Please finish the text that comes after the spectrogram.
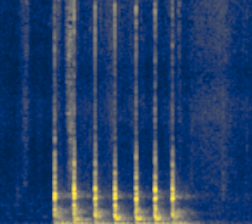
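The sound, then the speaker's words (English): Firm knocking on a front door at an apartment housing complex, a quick, evenly spaced run of about six raps, fairly loud, with a short ringing tail and no voices; nobody answers. “Nobody answers the door. We give it a few more knocks and wait.”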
